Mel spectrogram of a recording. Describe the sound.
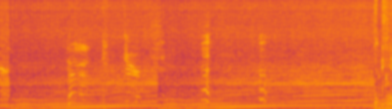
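A ride-on vehicle drones steadily with a low, constant engine hum as it is driven, while voices talk over it throughout.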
